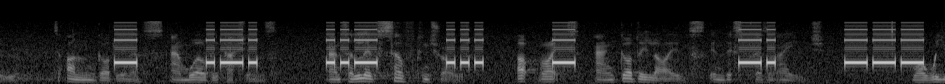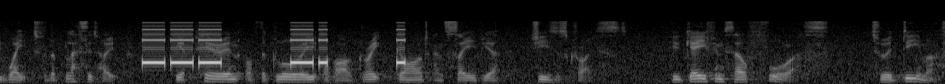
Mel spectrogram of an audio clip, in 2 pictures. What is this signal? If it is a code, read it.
Morse code, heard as electronic beeps, machine-sent, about 17 wpm, spaced as for 9 wpm, 1030 Hz. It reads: TRUST NO ONE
